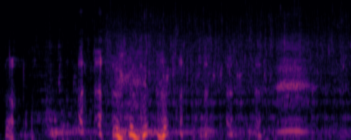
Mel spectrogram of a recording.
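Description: A toilet flush sound effect: a rushing, gurgling swirl of water that runs for about three and a half seconds, with a few short tonal warbles near the middle and a brighter hiss toward the end.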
